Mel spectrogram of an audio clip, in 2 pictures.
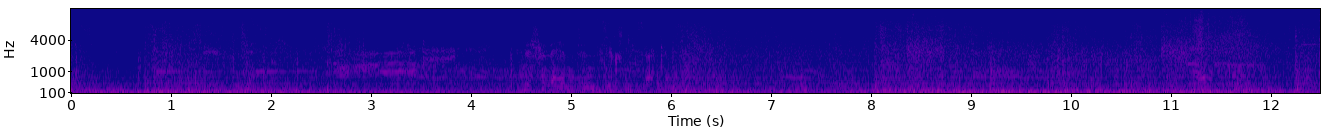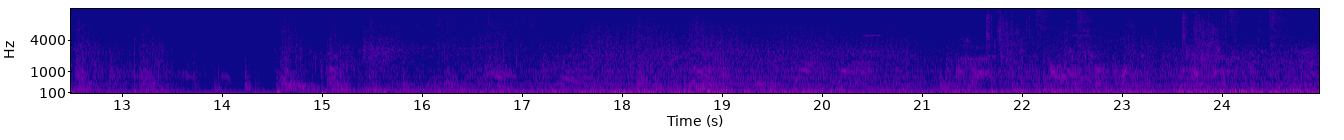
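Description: Gunfire and explosions crack and boom.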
